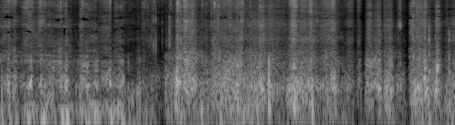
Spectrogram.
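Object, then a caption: Woven seagrass wicker box. Fingertips and short nails scratch rapidly over the woven top of a hollow, braided seagrass wicker box. The result is a dense, continuous crackling rasp with bright, crinkly edges and a soft, hollow low body, surging and dipping in short bursts throughout.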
